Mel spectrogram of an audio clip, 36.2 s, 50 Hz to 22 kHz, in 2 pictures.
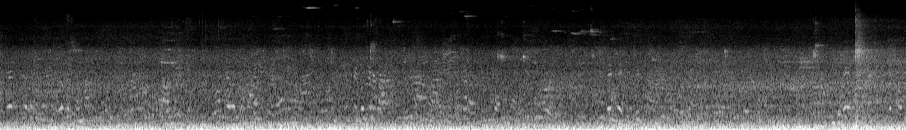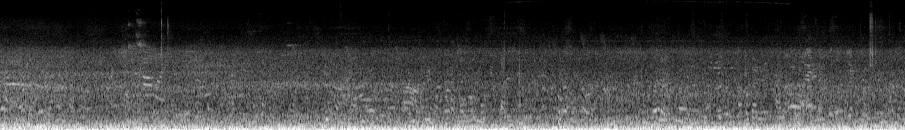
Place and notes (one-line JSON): {"title": "兒二環保公園, Luzhu Dist., Taoyuan City - in the Park", "date": "2017-08-01 16:25:00", "description": "in the Park, Old man and child, Footsteps, traffic sound", "latitude": "25.02", "longitude": "121.26", "altitude": "73", "timezone": "Asia/Taipei"}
